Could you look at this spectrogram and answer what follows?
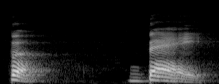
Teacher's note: for the B, you block the air B and release it abruptly. B. For the V sound, you don't really block the air, but the air is like passing slowly between the teeth, right?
